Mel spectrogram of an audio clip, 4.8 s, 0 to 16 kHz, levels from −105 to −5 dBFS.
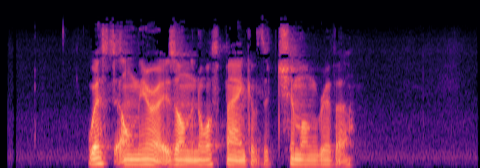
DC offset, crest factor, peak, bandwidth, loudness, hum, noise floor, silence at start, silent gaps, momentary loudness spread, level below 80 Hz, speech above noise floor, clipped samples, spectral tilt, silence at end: under 0.1%; 22 dB; -4 dBFS; 9.2 kHz; -24 LUFS; none; -66 dBFS; 0.9 s; none; 9 LU; -54 dBFS; 42 dB; under 0.1%; -6 dB/octave; 1.3 s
